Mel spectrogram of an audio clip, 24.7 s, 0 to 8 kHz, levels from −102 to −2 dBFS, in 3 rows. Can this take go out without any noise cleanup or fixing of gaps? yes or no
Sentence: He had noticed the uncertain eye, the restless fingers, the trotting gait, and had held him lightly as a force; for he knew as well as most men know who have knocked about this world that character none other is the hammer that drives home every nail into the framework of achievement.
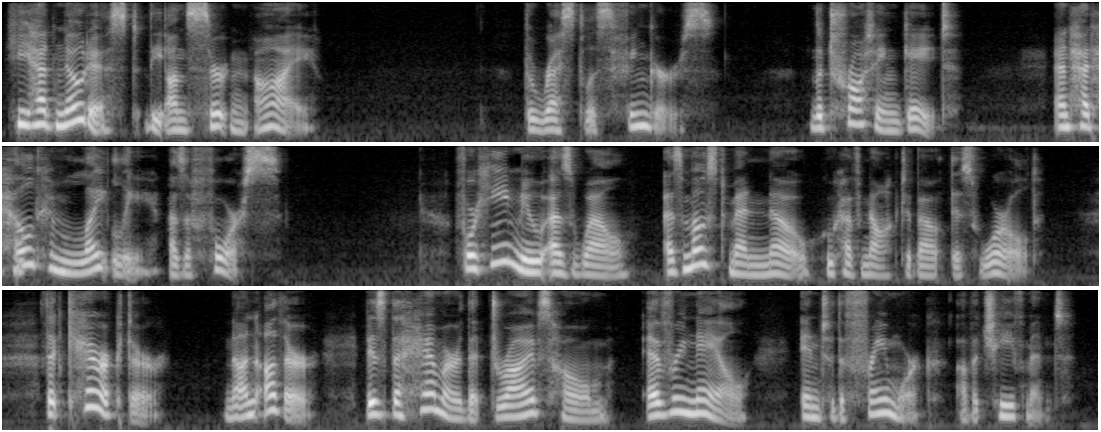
yes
